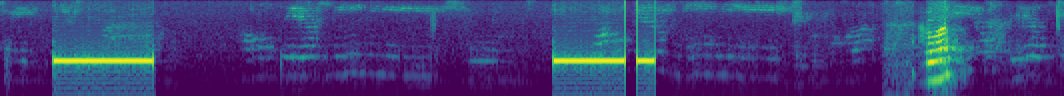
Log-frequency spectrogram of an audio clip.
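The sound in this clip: Telephone ringback on an outgoing call: two steady, mid-pitched tones of about one second each, roughly five seconds apart. Quiet speech fills the gaps.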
